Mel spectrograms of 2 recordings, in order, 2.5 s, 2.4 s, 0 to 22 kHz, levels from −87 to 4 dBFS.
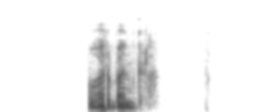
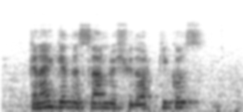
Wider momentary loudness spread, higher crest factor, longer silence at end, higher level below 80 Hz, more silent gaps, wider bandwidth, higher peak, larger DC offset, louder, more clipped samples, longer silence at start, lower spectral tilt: first, 22 LU vs 7 LU; first, 24 dB vs 16 dB; first, 1 s vs 0.05 s; second, -62 dBFS vs -48 dBFS; neither; about the same, 9.4 kHz vs 9.2 kHz; second, -8 dBFS vs -2 dBFS; neither; second, -27 LUFS vs -18 LUFS; neither; first, 0.9 s vs 0.3 s; about the same, -6.5 dB/octave vs -6.5 dB/octave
